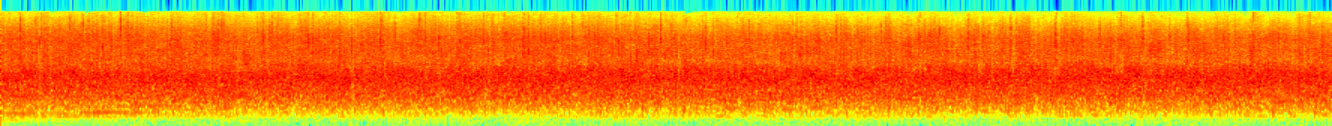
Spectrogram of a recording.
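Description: A large audience applauding loudly and steadily, a sustained round of clapping.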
